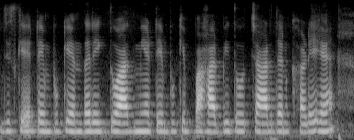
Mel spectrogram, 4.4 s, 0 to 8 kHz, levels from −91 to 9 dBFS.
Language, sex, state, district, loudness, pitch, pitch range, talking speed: Hindi, female, Jharkhand, Deoghar, -20 LUFS, 190 Hz, 185-195 Hz, 230 wpm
